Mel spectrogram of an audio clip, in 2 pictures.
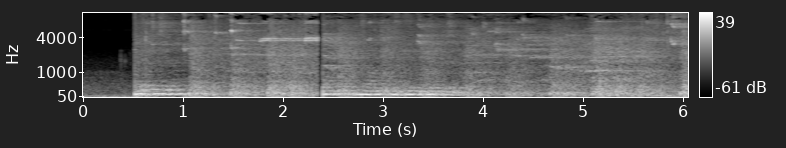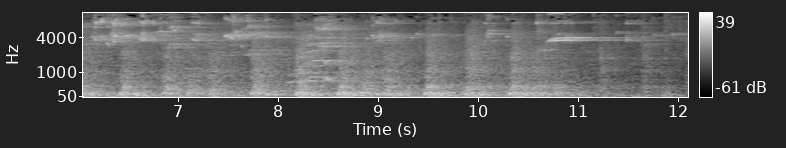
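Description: Handball game sounds in a sports hall: the ball bouncing, shoes squeaking on the court floor, and players' voices, all with the echo of a large hall.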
